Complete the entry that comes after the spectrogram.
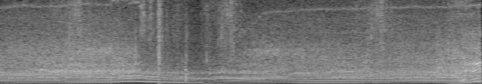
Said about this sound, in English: It's a very, very underestimated drift car.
